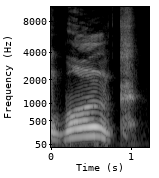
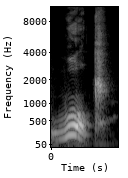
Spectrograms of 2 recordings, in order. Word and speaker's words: walk: This is this L there is always silent. We don't say walk but walk.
